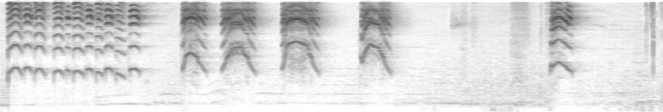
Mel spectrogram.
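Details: Shih Tzu puppy's strange noise: a quick chattering run of tiny squeaks, then several longer, shrill, arching whines separated by short pauses, with faint rustling in a quiet room.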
